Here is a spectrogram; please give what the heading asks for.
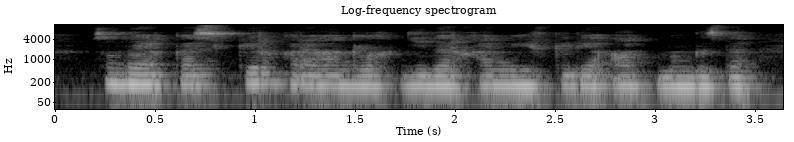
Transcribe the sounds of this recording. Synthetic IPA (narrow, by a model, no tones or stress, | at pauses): so̞nd̪ɑjɑq̚kʲʰæsɪ̥p̚kʲe̞ɾqʰɑɾɑʁɑnd̪əlˠəqɡʲijd̪ɑɾχɑmijefkʲe̞d̪e̞ʔɑt̪̚mɪŋɡɪzd̪ɪ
